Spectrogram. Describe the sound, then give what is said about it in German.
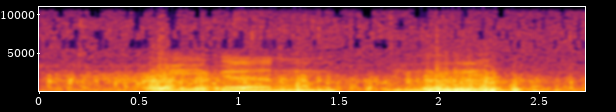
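Hurricane wind and rain lashing a mostly evacuated area, a loud, continuous roar of rain and gusting wind that swells and eases slightly but never lets up. “es ist windig, es ist nass, es ist sehr laut.”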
